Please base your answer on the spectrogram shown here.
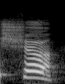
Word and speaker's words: श: अगला होता है हमारा ये श। श, से नहीं, इसे हम क्या बोलते हैं, श बोलते हैं।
